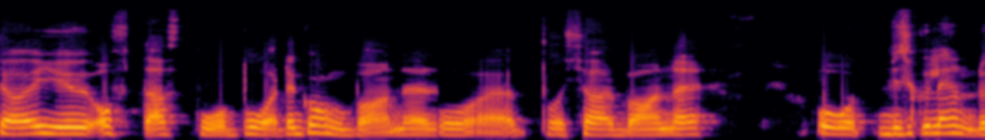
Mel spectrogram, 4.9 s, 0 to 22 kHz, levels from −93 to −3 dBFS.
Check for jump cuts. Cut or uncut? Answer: cut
